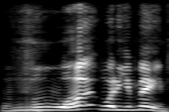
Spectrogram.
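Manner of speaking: high, startled What; confused, sharply surprised. Retold or imitated. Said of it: "And I'm like".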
